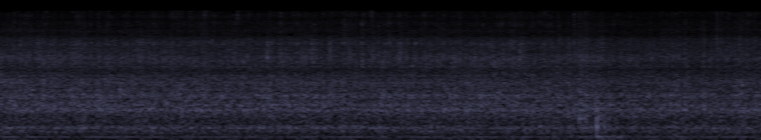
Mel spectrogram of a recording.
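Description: Bulgogi (thin-sliced beef with onion, carrot and mushroom) sizzling steadily in a frying pan, over a constant low hum.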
